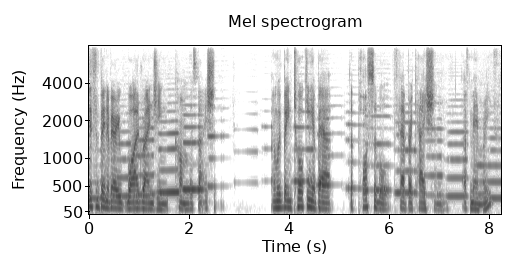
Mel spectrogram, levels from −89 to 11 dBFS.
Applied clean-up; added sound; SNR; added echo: neural mask model RNNoise.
